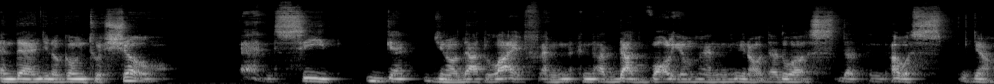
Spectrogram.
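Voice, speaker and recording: A man's medium-pitched, flat monotone at a fairly slow pace. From Spain, Barcelona. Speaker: guitar tech and stage manager. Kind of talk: interview.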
